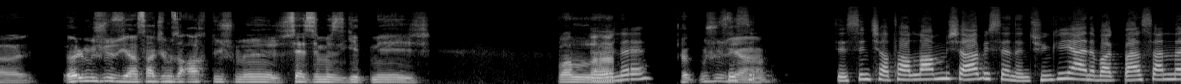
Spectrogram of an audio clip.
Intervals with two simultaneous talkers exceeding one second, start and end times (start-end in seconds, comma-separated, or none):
none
